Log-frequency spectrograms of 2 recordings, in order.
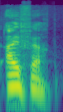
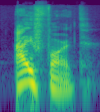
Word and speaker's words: Eifert: I think it's Eifert, because Bray pointed out on the Discord, and this was true, I think, that the zone commentators kept referring to Eifert as Eifart.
